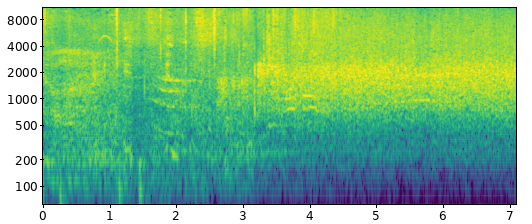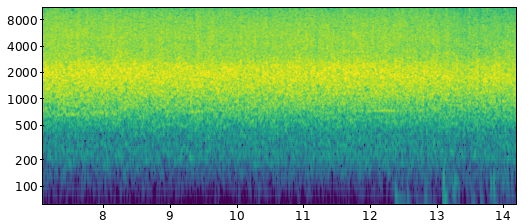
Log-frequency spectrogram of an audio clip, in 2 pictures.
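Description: Loud, sustained applause from a large crowd of pilgrims greeting the head of the Church in the Paul VI Hall at the general audience, dense and steady throughout, with some cheering voices mixed in near the start.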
